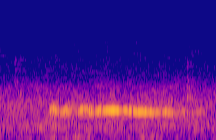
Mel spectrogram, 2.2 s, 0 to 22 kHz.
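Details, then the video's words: Male tawny owl calling at a nest box camera site, 19 November 2013 at 18:17, female answering nearby; one steady, slightly wavering hooted note held about a second over a quiet background hiss. "Bosuil M roept en rolt V antwoordt M bij kast"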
